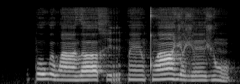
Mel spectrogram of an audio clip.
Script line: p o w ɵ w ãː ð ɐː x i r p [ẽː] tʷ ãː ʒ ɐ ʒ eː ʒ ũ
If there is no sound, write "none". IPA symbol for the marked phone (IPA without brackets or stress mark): ẽː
